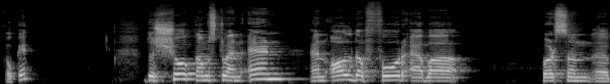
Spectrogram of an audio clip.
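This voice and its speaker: A middle-aged man, a podcast host, telling a story in an animated way and often asking "okay?". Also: sits high. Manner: animated, repeats "I mean" and "okay?". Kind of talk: conversational storytelling.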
